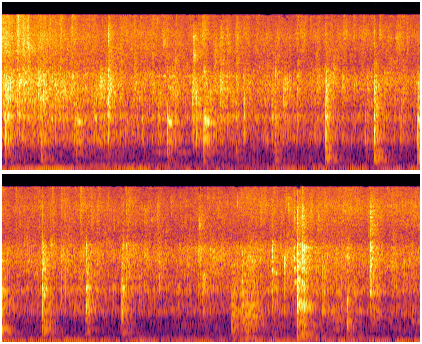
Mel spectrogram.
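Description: Sliced onions sizzling as they drop into hot rice bran oil in a steel kadhai, with a spatula scraping and clicking against the steel plate and pan as they are pushed in and stirred. The sizzle starts at once and holds steady, broken by short sharp clicks, the sharpest about seven seconds in.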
